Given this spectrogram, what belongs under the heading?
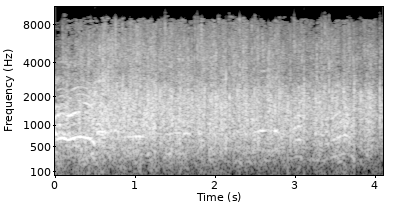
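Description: Audience applause at a Hindi comedy talk held at an MBA college: dense, steady clapping from a large crowd that fills the whole stretch at an even, loud level.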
